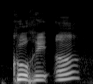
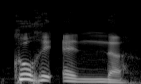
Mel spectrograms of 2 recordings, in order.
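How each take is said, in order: First: CORÉEN high and loud, nasal "en", silent n; rising "coréen", no n heard; masculine pronunciation. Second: CORÉENNE slow, ending "-enn" with sounded n; falling "coréenne", hold the final n; feminine pronunciation. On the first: Teacher demonstrating to a learner, masculine pronunciation. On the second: Teacher demonstrating to a learner, feminine pronunciation. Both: Shown as a demonstration. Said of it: "La prononciation est différente".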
